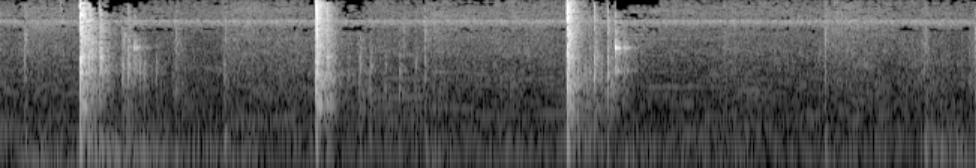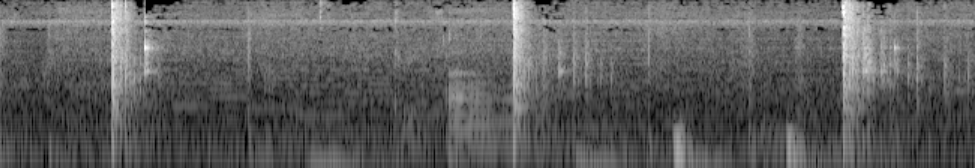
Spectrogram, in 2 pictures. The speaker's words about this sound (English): That's a lot of the dice rolling.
